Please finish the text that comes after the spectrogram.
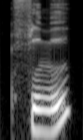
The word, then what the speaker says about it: finit: Okay, and so pronunciation is still the same, and it's il finit.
